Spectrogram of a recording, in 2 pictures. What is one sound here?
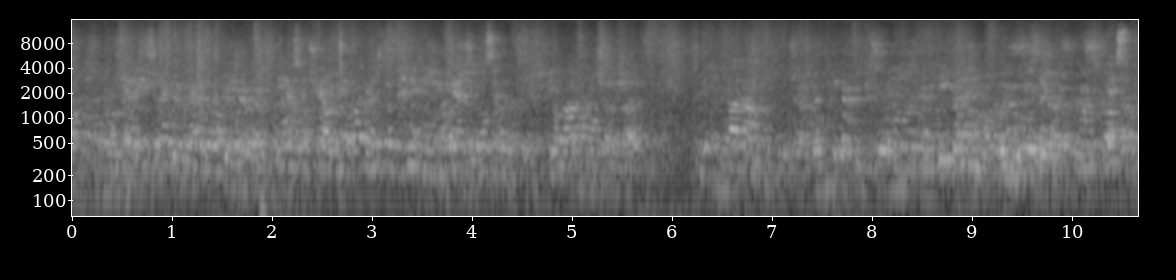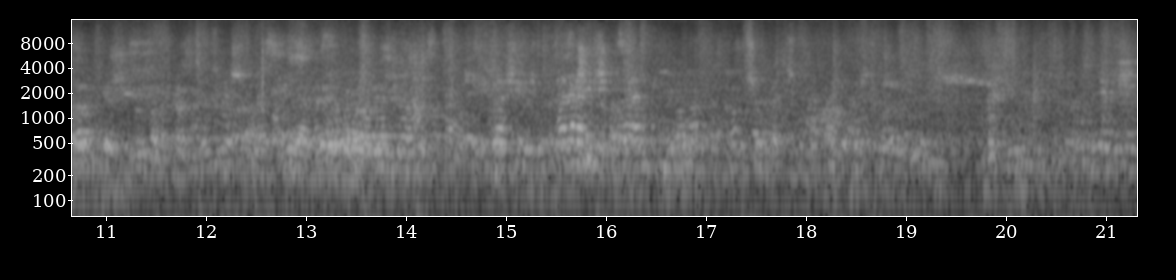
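Bare feet shuffle and thump on mats.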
